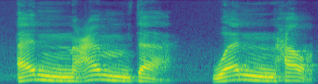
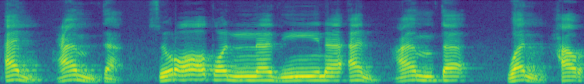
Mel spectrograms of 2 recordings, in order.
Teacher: menghilangkan sifat tawassut saat sukun sehingga aliran suaranya terputus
